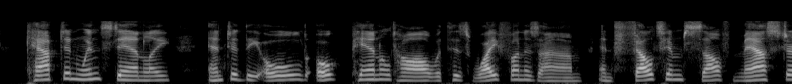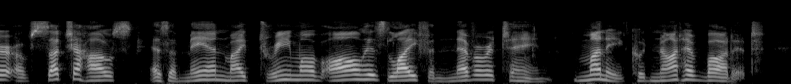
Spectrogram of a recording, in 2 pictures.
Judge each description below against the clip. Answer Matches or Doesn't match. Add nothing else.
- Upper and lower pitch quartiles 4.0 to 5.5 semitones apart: Doesn't match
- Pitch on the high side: Matches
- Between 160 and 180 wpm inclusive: Doesn't match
